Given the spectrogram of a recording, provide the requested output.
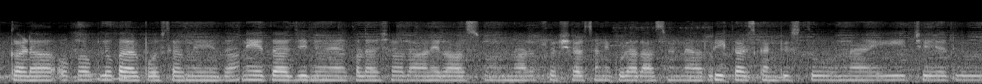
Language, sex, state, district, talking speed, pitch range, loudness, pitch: Telugu, female, Andhra Pradesh, Anantapur, 135 wpm, 195-200 Hz, -18 LUFS, 195 Hz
